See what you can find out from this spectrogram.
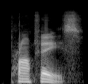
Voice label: "prophase", American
